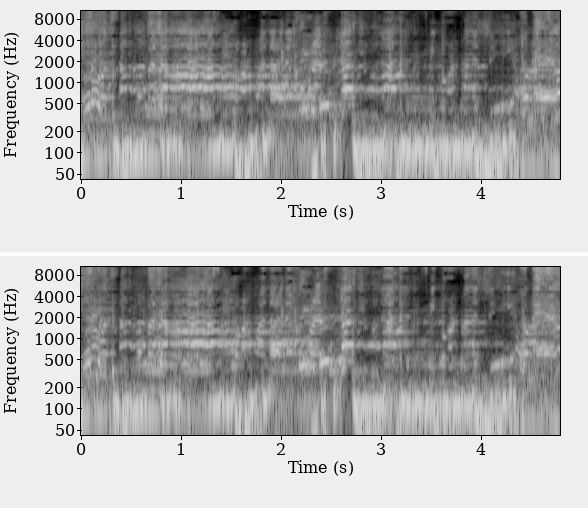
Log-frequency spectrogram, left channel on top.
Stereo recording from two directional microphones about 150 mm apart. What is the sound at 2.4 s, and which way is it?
Music, 30° right (ahead or behind).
